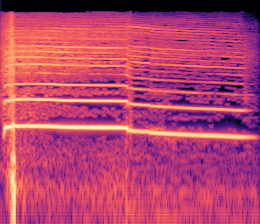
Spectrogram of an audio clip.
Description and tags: Party blower lowering in pitch at end to sound sad
effect, party, sad, party-blower, home-recording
